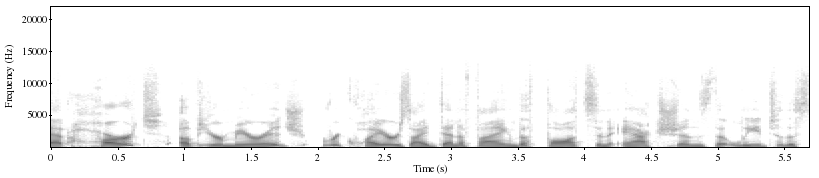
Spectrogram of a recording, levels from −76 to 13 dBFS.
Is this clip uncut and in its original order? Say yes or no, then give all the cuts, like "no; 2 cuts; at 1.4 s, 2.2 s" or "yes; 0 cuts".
yes; 0 cuts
